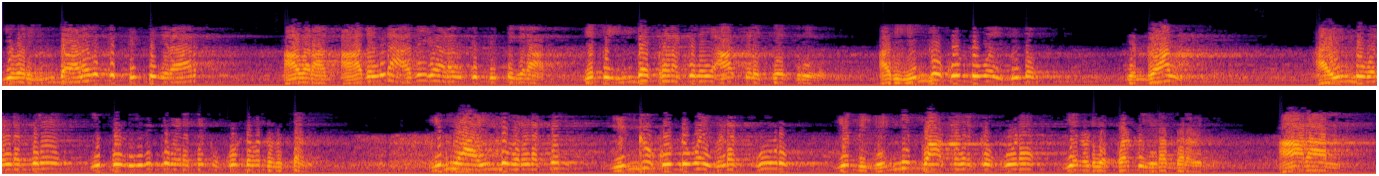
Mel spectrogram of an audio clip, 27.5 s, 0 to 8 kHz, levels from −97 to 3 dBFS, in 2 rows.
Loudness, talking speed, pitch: -19 LUFS, 95 wpm, 200 Hz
